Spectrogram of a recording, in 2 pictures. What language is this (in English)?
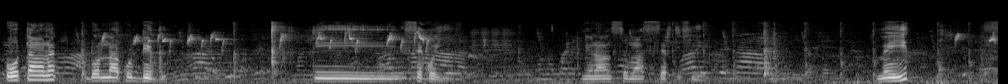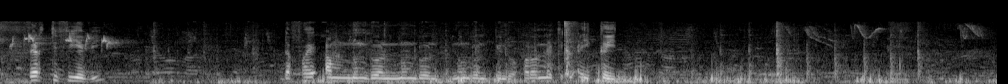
Wolof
